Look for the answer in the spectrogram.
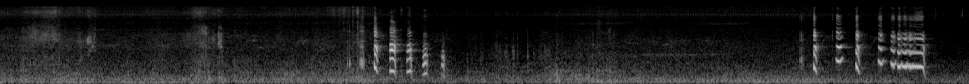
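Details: Rose-ringed parakeet (Psittacula krameri), call.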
